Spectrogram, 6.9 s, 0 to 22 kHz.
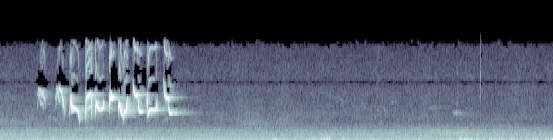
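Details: European robin singing in winter in the Linear Park, Bath, on 21 January 2017, heard from a bridge: a fast, high, thin warbling phrase of about one and a half seconds, then quiet with a steady low hum and faint rumbles.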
